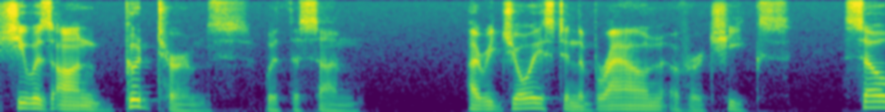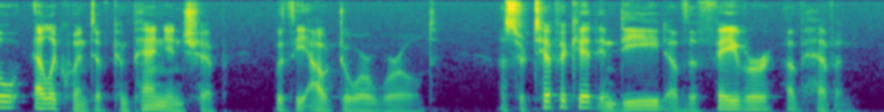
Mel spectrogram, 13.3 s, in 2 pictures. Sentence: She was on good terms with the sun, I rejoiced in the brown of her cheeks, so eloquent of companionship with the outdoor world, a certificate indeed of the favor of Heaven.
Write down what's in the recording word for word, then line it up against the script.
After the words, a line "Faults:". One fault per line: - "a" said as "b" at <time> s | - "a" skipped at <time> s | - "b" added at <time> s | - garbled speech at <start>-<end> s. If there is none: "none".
She was on good terms with the sun, I rejoiced in the brown of her cheeks, so eloquent of companionship with the outdoor world, a certificate indeed of the favor of Heaven.
Faults:
none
